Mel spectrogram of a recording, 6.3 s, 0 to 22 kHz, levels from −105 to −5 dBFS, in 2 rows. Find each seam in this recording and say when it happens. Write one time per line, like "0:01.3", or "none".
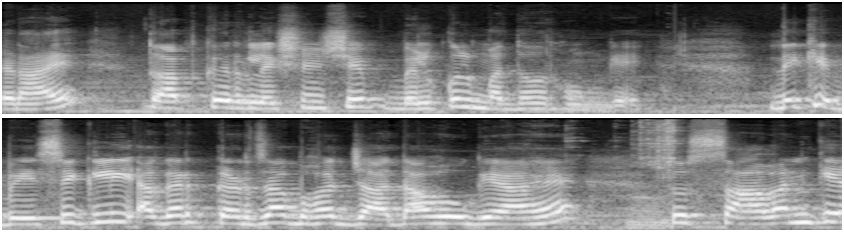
0:02.5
